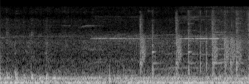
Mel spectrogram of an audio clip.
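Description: Low, steady rumble of a car moving slowly through traffic, heard from inside the cabin, with a few sharp clicks near the end.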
